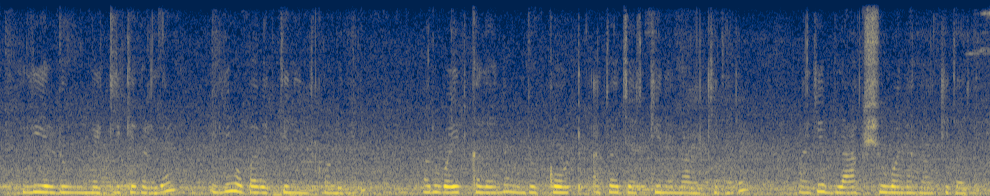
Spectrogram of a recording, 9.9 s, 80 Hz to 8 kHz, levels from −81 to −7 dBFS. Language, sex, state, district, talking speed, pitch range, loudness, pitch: Kannada, female, Karnataka, Chamarajanagar, 140 wpm, 225-245 Hz, -17 LUFS, 235 Hz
